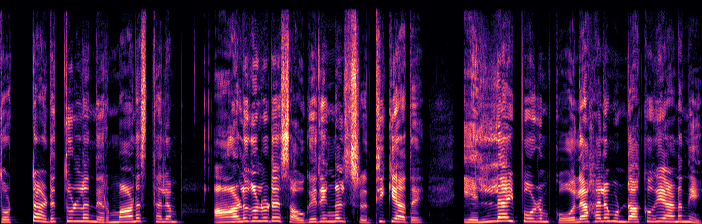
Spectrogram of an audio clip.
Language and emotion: Malayalam, disgusted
